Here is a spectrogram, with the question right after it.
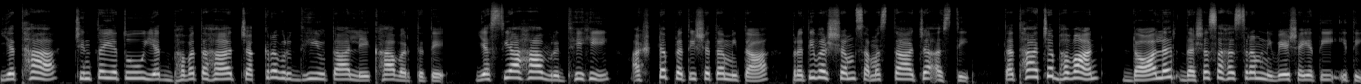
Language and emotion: Sanskrit, neutral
